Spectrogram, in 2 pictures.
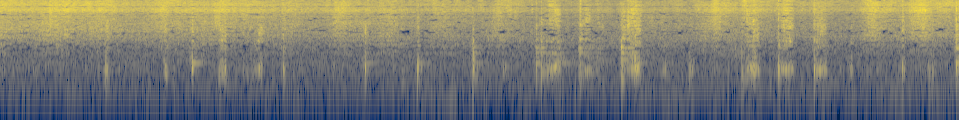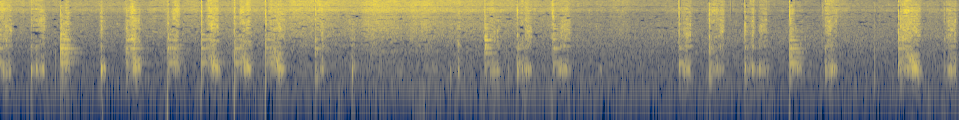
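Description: Eel pieces frying in oil with onion and tomato in a metal pot, sizzling, while a metal spoon stirs and scrapes them, clinking against the pot many times. The sizzle is strongest at first and dies down; the clinks come thickest in the middle and again near the end.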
